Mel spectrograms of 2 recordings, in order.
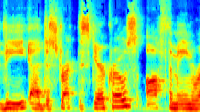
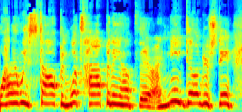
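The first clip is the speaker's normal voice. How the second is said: mock shrill, very high-pitched yelling shout; 12 semitones higher than usual. Retelling how a man standing at the back called forward, retelling a yell. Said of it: "he's yelling back and forth".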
